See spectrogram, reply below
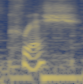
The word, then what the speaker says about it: Krzych: Yes, my last name is Krisch. – Krisch. – Spelled K-R-Z-Y-C-H. – Oh, shoot. K-R-Z-Y? – Yep. – S-C-H, did you say? – K-R-Z-Y-C-H.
